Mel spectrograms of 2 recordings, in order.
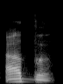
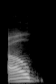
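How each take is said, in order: First: The final b is released with a bounce. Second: The final b is held without a bounce. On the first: The speaker calls it wrong. "tidak boleh" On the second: The speaker calls it right. "huruf bold jangan dipantulkan"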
